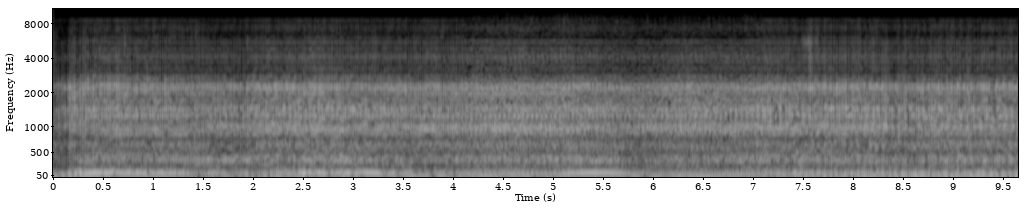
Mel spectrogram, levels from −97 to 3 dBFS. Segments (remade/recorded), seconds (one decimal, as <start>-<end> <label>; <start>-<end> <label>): 0.0-4.1 remade; 4.1-7.1 recorded; 7.1-9.7 remade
